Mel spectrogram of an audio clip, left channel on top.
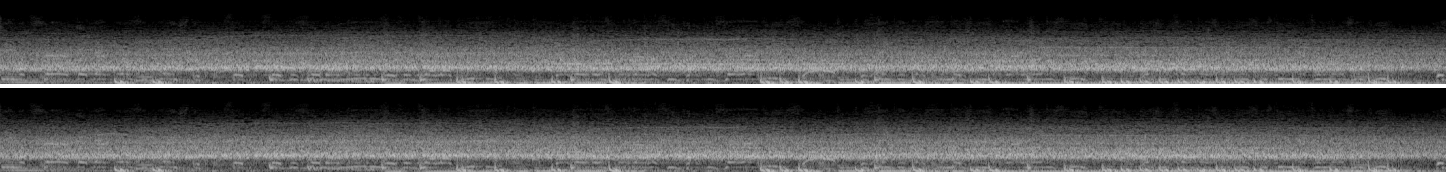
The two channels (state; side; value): normal; both; correlation 0.87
